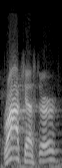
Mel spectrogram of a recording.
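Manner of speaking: loud call up the stairs. Acted. Jack calling his sleeping valet to get up, loud call. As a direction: shout his name to wake him.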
